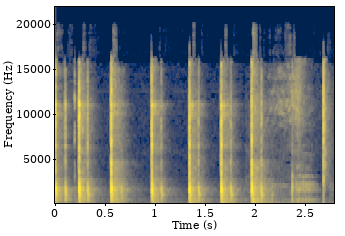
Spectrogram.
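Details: Mechanical keyboard key fitted with a single O-ring (rubber or silicone): sharp bright clacks, about two to three a second, still bottoming out hard; one O-ring gives insufficient damping.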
